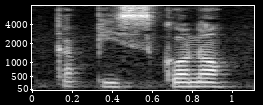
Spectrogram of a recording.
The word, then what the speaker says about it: capiscono: again I go back to the hard pronunciation, capiscono. So capisco capisci, capisce, capiamo, capite, capiscono.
